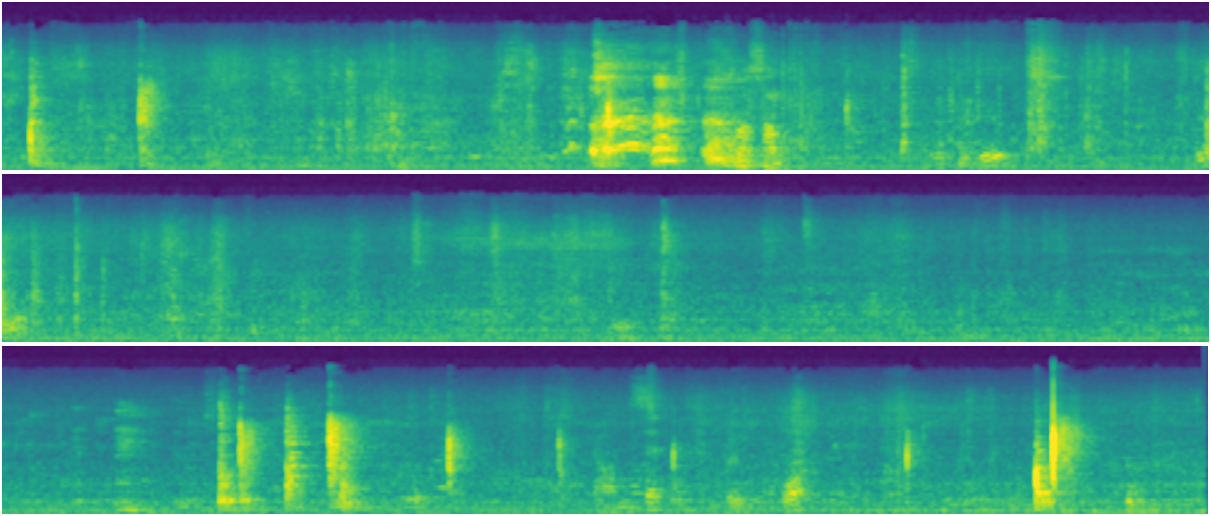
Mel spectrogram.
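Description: A cue sharply strikes a billiard ball.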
